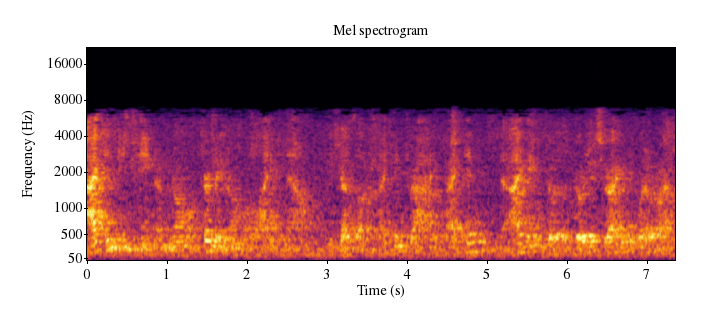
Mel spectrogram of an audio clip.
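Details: Person with Parkinson's disease who has an implanted deep brain stimulator for tremor that medication did not control, and who says the stimulator affects their speech; speech change after deep brain stimulation in Parkinson's disease.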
